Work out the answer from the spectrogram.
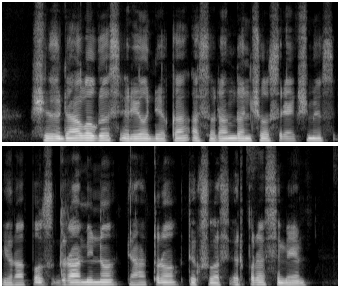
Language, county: Lithuanian, Šiauliai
